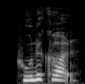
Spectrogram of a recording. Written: hundekold

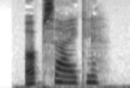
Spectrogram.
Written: upcycle

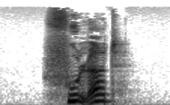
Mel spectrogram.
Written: fuldert

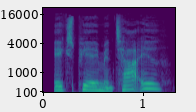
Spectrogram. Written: eksperimentarium

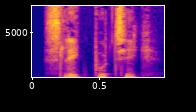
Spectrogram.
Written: slikbutik

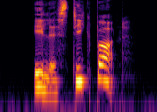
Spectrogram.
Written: elastikbånd

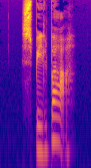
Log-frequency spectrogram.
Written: spilbar

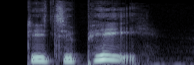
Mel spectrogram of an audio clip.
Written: dtp

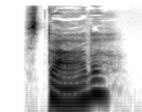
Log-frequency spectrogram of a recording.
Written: starter

